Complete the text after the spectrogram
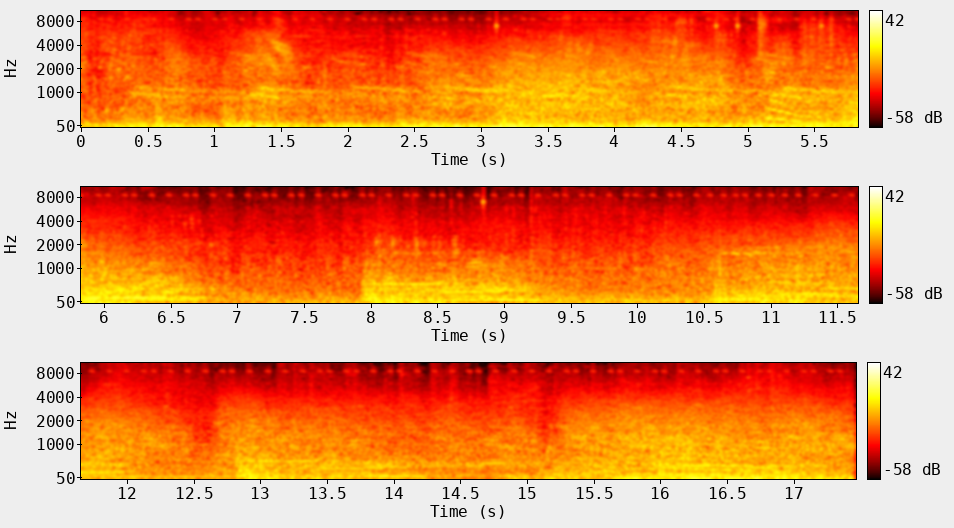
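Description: Laser beams zap and crackle.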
